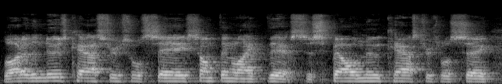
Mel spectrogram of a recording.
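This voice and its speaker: A man's voice: on the high side, flat delivery, moderate pace, a bit bright. A man giving informal, sceptical commentary on an old film, instructing in short emphatic phrases. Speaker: video commentator. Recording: echoey room.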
